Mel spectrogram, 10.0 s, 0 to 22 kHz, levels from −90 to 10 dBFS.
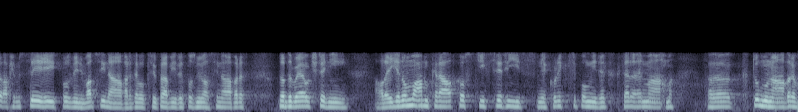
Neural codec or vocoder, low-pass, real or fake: codec, 16 kHz in and 24 kHz out, 0.6 kbps, FocalCodec, streaming, 2048 codes; 3.6 kHz; fake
